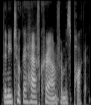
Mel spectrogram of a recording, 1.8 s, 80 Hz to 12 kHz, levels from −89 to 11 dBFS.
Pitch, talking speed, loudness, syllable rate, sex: 175 Hz, 295 wpm, -22 LUFS, 6.1 syllables/s, female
